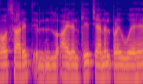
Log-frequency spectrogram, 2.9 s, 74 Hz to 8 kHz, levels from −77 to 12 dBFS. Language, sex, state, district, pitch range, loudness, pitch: Hindi, male, Delhi, New Delhi, 110-115 Hz, -18 LUFS, 110 Hz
